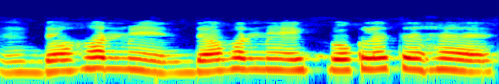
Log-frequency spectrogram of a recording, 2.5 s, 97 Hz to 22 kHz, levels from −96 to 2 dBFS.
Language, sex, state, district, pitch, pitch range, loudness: Hindi, female, Bihar, Sitamarhi, 245 Hz, 225-260 Hz, -13 LUFS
